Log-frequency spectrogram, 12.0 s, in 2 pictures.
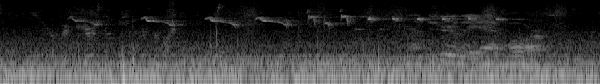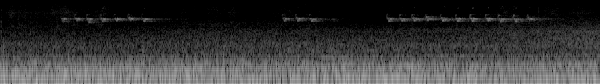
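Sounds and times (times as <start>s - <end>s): steady low rumble: 0.0s - 12.0s
small bird chirping: 0.6s - 5.1s, 6.6s - 7.7s, 8.8s - 11.5s.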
